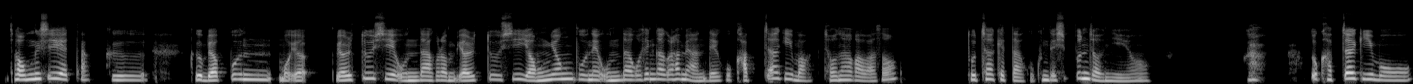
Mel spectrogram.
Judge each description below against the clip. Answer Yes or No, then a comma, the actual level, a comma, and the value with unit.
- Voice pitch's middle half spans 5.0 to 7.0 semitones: No, average, 4.1 semitones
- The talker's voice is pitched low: No, high, 210 Hz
